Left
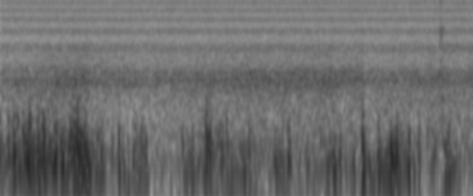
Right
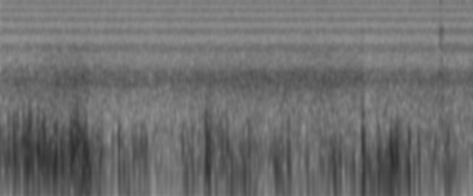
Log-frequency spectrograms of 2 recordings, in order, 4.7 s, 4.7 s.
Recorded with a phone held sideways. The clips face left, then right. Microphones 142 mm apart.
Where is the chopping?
No chopping in this recording.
